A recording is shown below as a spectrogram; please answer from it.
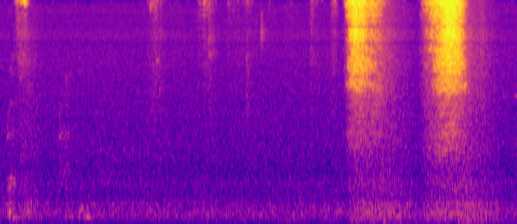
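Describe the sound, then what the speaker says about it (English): Quiet, slow breath drawn in through the nose and released through the mouth during a yoga session, two soft airy exhalations near the end standing out over faint room noise. "you can breathe through your nose as you breathe in and out through your mouth as you breathe out"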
